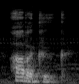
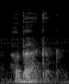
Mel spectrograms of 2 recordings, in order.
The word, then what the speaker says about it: Habakkuk: to pronounce the name habakkuk see if you're if you're in jewish context that's how you would say it in most christian contexts this habakkuk it is all simply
